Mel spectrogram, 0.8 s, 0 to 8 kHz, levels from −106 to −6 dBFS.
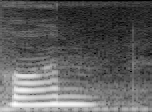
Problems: constant background noise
